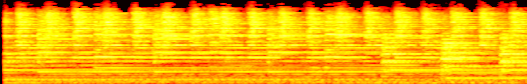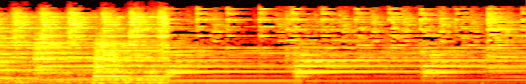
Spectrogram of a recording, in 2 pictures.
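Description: Church bells ringing: several bells of different pitch struck in a fast, rhythmic peal, about three strikes a second. About seven seconds in it changes to slower single strikes on deeper bells, each left to ring on.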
